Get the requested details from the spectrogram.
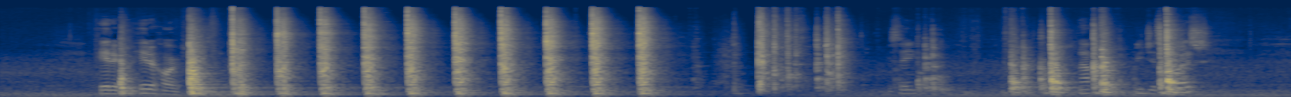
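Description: A ball-peen hammer strikes a steel chisel against a car body in sharp metallic blows.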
